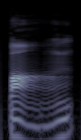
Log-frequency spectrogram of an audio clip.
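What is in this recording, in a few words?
"bang", Mandarin Chinese, tone 3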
